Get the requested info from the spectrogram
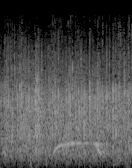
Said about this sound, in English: Come on, give her a round of applause.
